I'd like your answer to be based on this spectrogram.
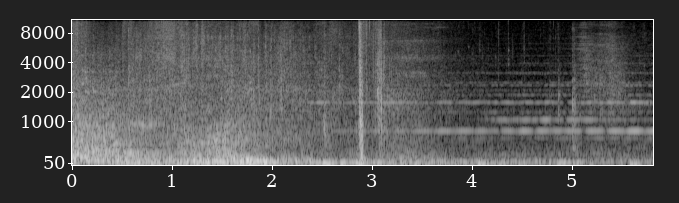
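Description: An Incendio fire spell bursts in the game Hogwarts Legacy, a dense whooshing blast that fades after a couple of seconds, then a sharp crack and lingering tonal chimes.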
